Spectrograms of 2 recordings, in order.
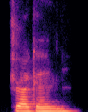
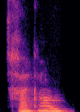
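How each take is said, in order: First: It is pronounced with English sounds. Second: It is pronounced with French sounds. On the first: "say the English" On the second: "then the French"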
